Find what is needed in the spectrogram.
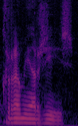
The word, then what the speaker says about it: Kroměříž: I just think of crummy cheese. That's close to how you say it, Kroměříž.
